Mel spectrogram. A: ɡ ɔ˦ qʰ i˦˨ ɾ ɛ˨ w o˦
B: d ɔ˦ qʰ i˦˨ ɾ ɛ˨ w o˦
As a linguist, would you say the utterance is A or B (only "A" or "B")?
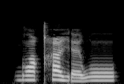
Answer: A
